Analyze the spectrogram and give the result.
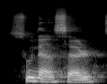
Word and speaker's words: Soudain Seul: How do you say it, Sudan? Soudain Seul.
